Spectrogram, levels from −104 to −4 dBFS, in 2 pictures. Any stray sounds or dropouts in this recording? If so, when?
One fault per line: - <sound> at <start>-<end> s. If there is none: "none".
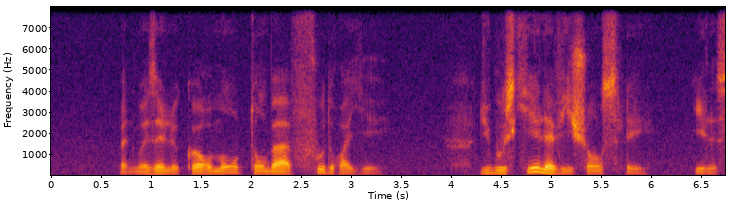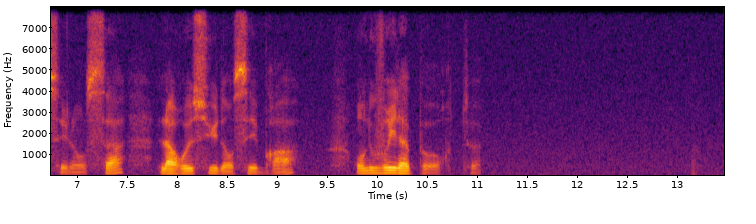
none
